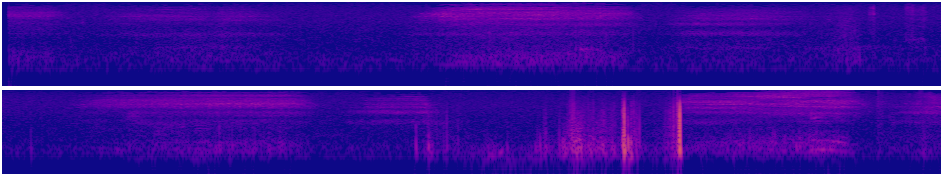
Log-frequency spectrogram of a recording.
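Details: Profuse snoring during sleep: soft, uneven, breathy snores with occasional snorts and clicks, recurring every few seconds in a quiet room.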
